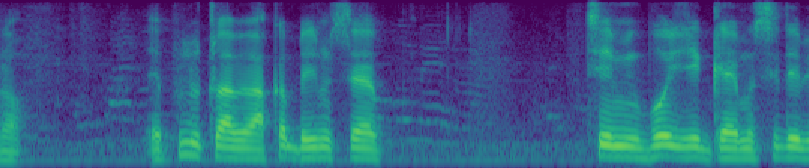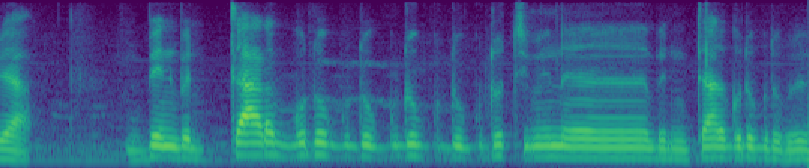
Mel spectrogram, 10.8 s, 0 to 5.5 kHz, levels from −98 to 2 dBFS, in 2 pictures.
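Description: No technical faults can be heard in the recording; the signal stays continuous and intact throughout.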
